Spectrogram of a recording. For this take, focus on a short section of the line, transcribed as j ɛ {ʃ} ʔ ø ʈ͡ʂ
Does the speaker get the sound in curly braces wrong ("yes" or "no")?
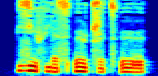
yes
